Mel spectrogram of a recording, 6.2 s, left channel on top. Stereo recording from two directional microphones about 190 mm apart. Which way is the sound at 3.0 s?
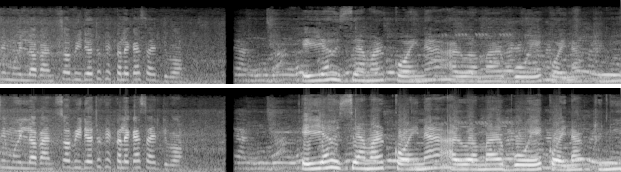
60° right (ahead or behind).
